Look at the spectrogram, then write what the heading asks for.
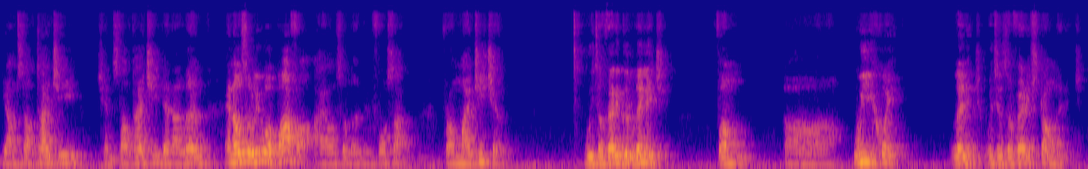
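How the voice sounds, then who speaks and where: Malaysian-british accented guy teaching tai chi, takes his time, lots of uhs, kinda high voice, echoey room. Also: warm tone, far from the mic. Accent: mixed Malaysian and British. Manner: unhurried, thoughtful, rambling with many fillers. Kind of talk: livestream teaching talk.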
